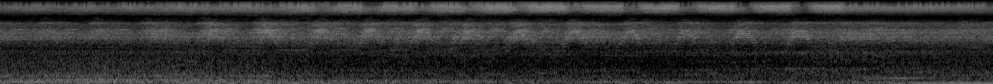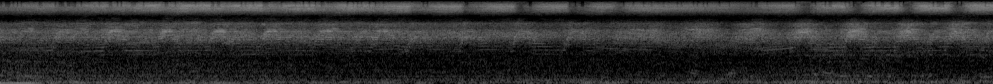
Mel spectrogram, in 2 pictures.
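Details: Late-summer cicada chorus, the season's last, recorded within an apartment complex. Unbroken piercing metallic drone, rhythmically pulsing roughly twice a second, swelling and easing slightly in loudness, with faint low hum beneath.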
